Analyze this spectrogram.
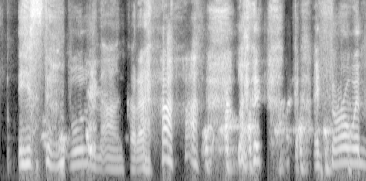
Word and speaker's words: Istanbul: I used to call it Istanbul, so I've been saying it wrong all along. Istanbul, Istanbul, Istanbul, and Ankara.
